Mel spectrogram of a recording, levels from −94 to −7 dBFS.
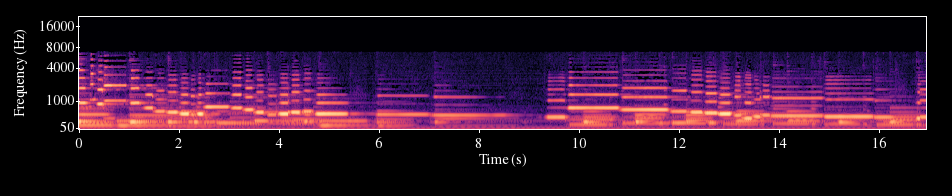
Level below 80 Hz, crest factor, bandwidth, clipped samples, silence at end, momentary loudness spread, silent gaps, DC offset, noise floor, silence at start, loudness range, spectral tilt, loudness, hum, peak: -58 dBFS; 16 dB; 7 kHz; under 0.1%; 0 s; 15 LU; none; 0.5%; -55 dBFS; 0 s; 12 LU; -4 dB/octave; -23 LUFS; none; -8 dBFS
